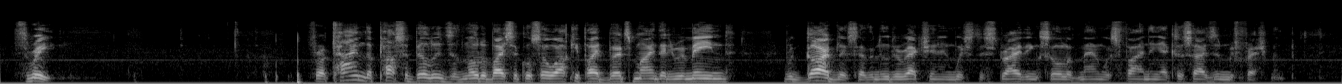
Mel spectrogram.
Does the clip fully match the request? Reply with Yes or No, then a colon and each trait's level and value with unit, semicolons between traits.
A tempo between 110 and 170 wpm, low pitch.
Yes: average, 150 wpm; low, 125 Hz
